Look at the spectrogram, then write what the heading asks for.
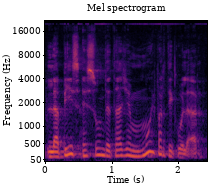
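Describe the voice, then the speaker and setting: Reflective man, measured and laughing. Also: a little high, animated. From Italy. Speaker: podcast guest. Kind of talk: casual conversation.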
